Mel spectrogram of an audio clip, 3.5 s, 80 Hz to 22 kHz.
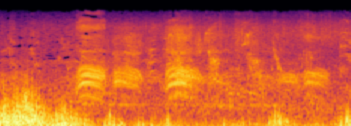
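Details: Rosy starlings in a migrating murmuration over Hamirsar lake, Bhuj, Kachchh, 18 March 2018, recorded from beneath the wheeling flock; harsh grating chatter notes in short bursts, with low rumbling wind or handling noise underneath.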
